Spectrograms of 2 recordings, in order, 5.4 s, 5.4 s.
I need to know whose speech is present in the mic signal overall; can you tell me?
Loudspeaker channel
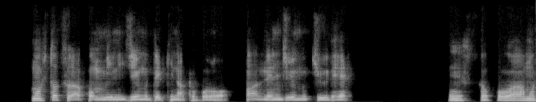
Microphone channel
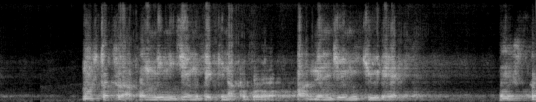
echo only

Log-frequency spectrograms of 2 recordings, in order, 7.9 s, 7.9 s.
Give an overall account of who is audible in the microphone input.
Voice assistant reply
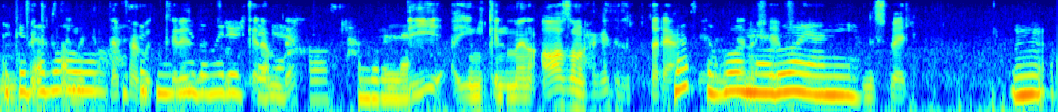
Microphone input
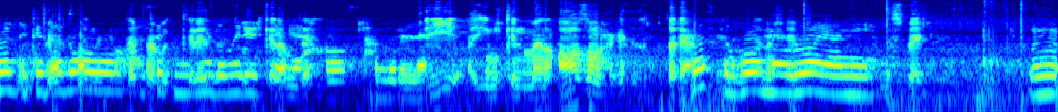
echo only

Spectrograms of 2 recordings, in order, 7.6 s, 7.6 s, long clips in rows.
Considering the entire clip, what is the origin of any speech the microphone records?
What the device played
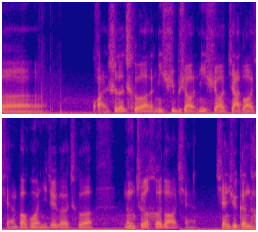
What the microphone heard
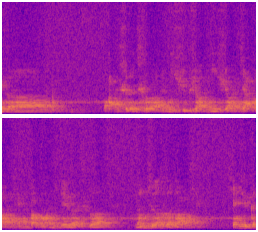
echo only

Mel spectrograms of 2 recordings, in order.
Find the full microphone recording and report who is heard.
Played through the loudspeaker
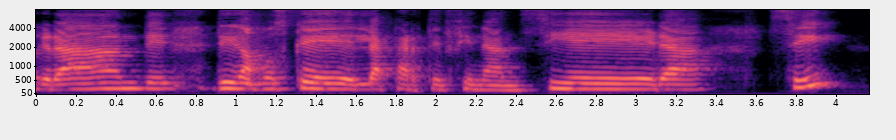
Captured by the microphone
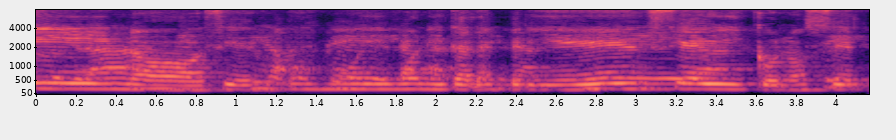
both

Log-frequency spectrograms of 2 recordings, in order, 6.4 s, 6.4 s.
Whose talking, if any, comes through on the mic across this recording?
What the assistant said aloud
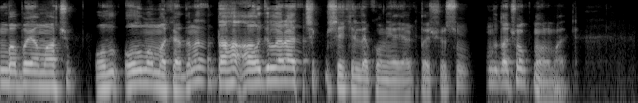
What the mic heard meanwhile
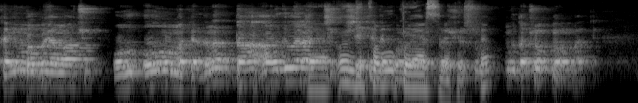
both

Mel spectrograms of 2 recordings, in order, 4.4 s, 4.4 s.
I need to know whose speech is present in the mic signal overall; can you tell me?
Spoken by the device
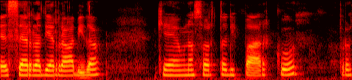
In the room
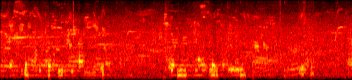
echo only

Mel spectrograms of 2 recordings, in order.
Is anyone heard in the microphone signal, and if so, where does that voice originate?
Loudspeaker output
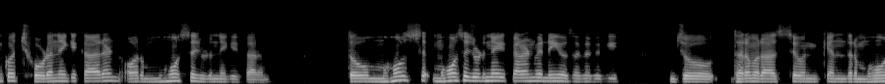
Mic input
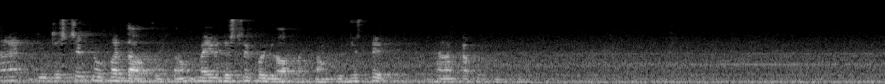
user only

